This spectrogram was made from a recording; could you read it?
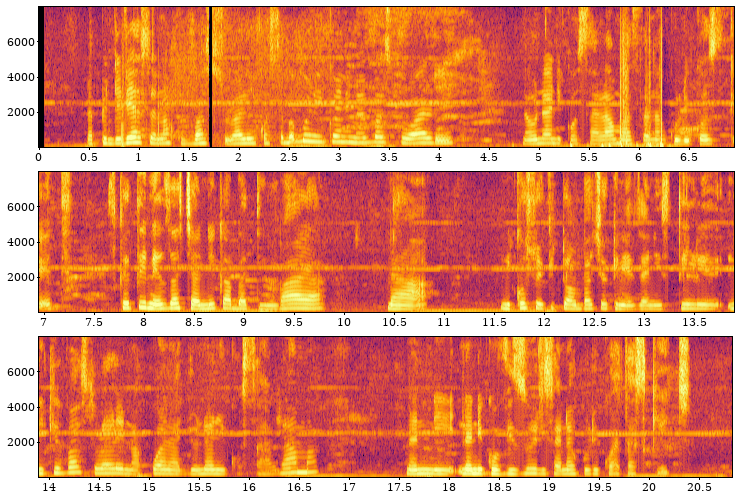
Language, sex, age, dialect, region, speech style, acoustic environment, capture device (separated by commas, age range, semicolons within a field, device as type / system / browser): Swahili, female, 18-24, Kenya - Mombasa, Kenya, relaxed, nature; silence; music; people talking, mobile / Linux / Chrome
